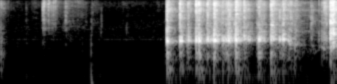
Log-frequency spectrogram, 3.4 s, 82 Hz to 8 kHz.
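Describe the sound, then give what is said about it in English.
A brief faint rattle, then a sudden loud burst of dense, rapid clattering as several dice are rolled and tumble across a hard surface to pick a word from a numbered list, with no talking. “One last word here, and the roll of the dice gives us 1, 3, 1, 5, 4.”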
